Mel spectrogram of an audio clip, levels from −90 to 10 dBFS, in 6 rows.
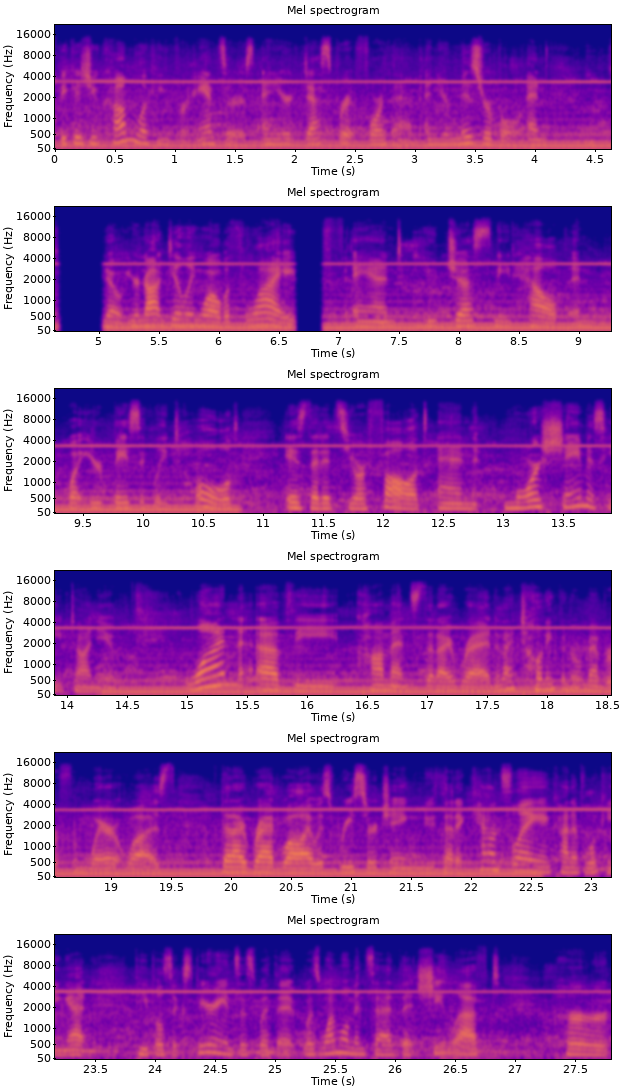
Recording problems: high-pitched whine; loud; throughout; 3.5 kHz, 6 dB below the speech
electrical hum; noticeable; until 11 s and from 14 to 23 s; 60 Hz, 15 dB below the speech
murmuring crowd; noticeable; throughout; 15 dB below the speech
uneven, jittery; strongly; from 3.5 to 26 s
audio cutting out; at 4.5 s and at 6.5 s

